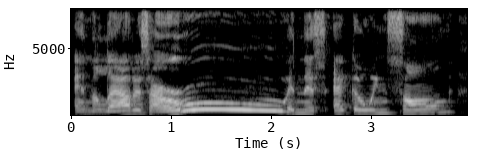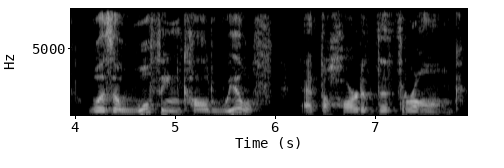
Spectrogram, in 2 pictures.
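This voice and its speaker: A woman reading a rhyming children's storybook aloud as an expressive narrator. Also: on the low side, measured pace, hardly any pauses. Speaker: storybook reader.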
